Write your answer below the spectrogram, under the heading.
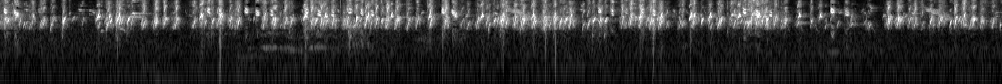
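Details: European goldfinch song used to stimulate singing and mating in goldfinches: thick, continuous high twittering chorus with jingling notes and brief breaks, several birds seemingly singing together.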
